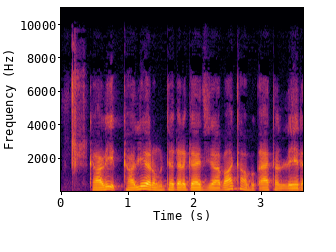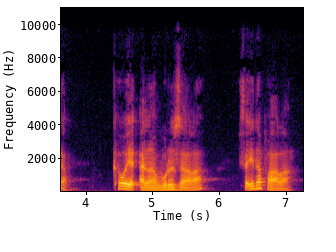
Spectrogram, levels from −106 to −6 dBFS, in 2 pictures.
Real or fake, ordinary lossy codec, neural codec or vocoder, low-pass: fake; none; codec, 24 kHz, 0.9 kbps, WavTokenizer, medium speech release version 2; 9.9 kHz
